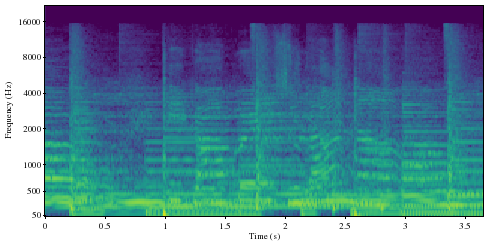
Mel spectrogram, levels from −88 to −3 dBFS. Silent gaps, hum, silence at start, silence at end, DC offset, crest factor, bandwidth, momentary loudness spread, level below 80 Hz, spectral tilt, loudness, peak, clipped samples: none; none; 0 s; 0 s; under 0.1%; 16 dB; 16 kHz; 2 LU; -30 dBFS; -6.5 dB/octave; -22 LUFS; -4 dBFS; under 0.1%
